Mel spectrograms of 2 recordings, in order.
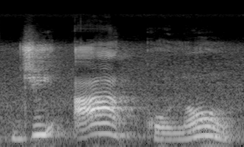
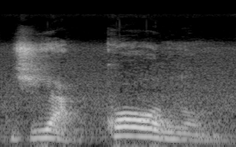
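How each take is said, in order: First: The stress is on the antepenultimate syllable. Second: The stress is on the penultimate syllable. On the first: "estava na antepenúltima" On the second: "vai passar pelo menos para a penúltima"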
